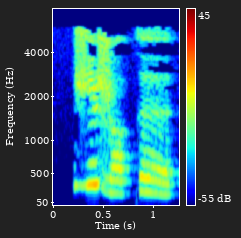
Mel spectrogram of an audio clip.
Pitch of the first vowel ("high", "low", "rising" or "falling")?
high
